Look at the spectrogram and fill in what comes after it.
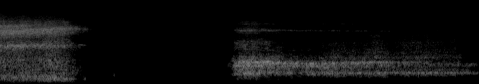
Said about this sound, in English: Hand on your stomach. And first breath in.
